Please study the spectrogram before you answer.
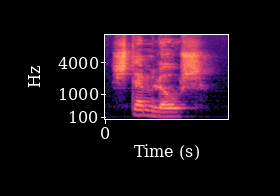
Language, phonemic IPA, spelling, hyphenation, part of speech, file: Dutch, /ˈstɛm.loːs/, stemloos, stem‧loos, adjective, Nl-stemloos.ogg
- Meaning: voiceless, unvoiced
